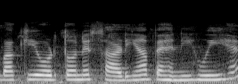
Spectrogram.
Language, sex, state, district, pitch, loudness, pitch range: Hindi, female, Haryana, Charkhi Dadri, 215 Hz, -12 LUFS, 205-225 Hz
